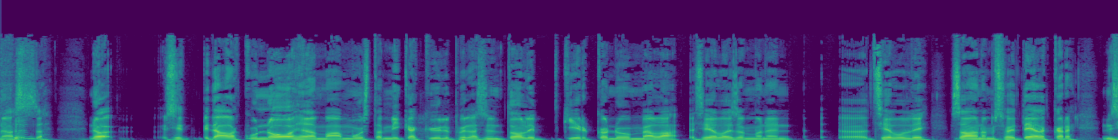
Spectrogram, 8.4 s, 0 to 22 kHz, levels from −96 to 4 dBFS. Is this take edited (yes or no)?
yes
